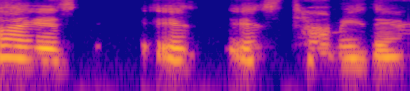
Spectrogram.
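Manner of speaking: sweet, cute little voice, high and soft. Acting out a crush calling the house phone, imitating a cute little voice. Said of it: "their little cute voice".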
